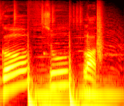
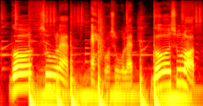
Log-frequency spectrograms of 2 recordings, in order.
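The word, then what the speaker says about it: Go Soe Loet: Ya, yaitu Go Sulot. Ini bacanya gitu ya. Go Sulot.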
